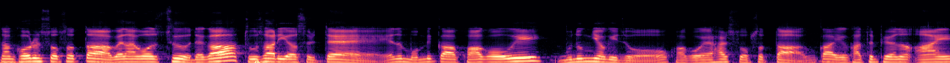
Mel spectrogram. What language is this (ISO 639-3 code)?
kor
